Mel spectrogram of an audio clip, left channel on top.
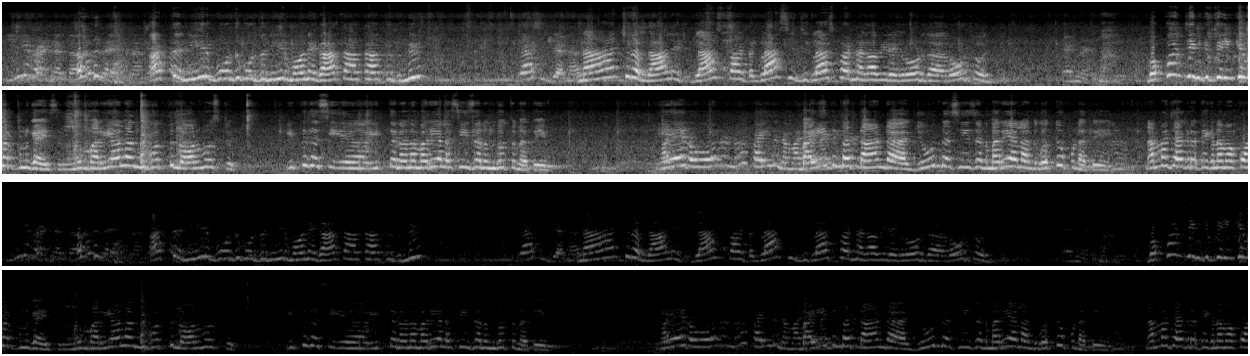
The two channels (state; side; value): quieter; right; 30.8 dB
